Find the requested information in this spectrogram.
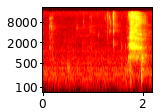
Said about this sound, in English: Damn, that was a good first sip. Should have seen how loaded it was, y'all.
